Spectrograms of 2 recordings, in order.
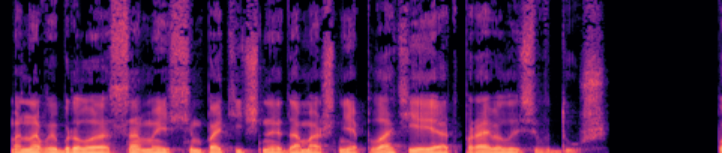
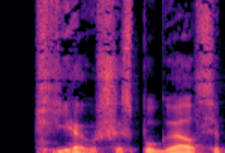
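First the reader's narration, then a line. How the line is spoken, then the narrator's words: Muttered. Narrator (Russian): пробормотал он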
